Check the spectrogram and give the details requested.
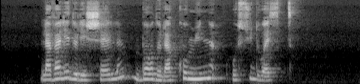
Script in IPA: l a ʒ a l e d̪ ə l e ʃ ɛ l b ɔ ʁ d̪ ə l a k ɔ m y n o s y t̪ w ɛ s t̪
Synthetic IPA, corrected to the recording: l a v a l e d̪ ə l e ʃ ɛ l b ɔ ʁ d̪ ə l a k ɔ m y n o s y d̪ w ɛ s t̪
